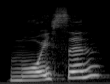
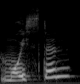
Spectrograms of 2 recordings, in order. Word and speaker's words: moisten: Fasten, soften, moisten. It's not moisten, moisten.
